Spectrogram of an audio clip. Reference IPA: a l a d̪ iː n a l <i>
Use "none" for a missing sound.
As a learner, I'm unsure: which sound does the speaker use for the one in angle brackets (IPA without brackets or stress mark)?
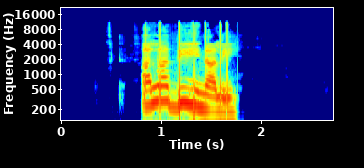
i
